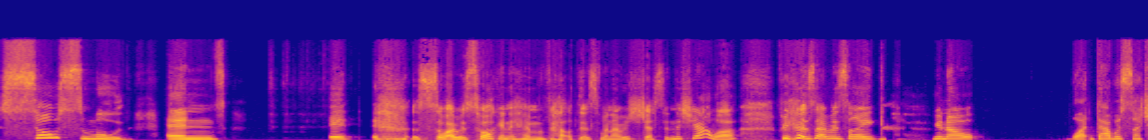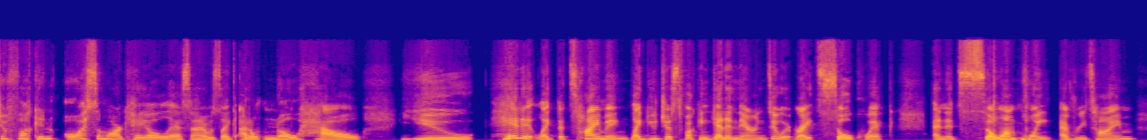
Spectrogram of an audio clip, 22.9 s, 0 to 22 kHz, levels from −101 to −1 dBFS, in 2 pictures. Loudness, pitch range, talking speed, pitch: -23 LUFS, 210-275 Hz, 180 wpm, 235 Hz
